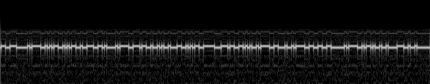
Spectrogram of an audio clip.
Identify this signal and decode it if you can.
RTTY, about 45.45 baud. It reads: MESSAGE JUST RECEIVED,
